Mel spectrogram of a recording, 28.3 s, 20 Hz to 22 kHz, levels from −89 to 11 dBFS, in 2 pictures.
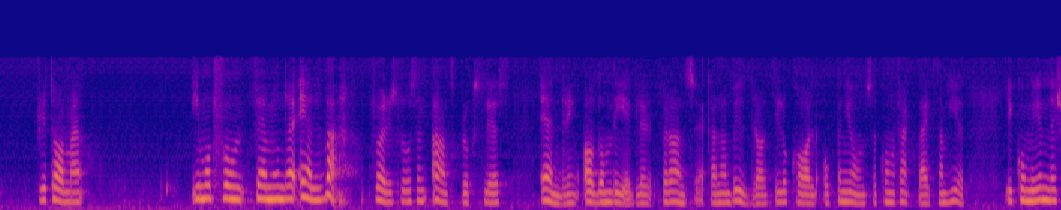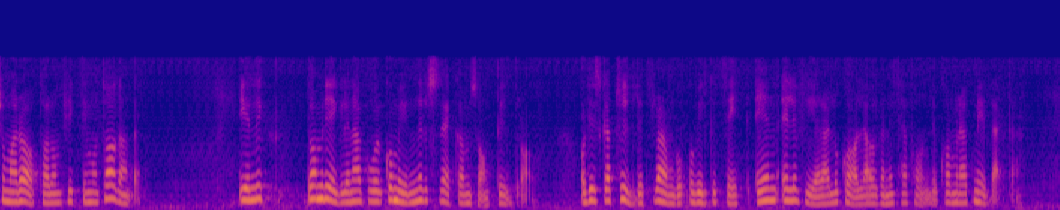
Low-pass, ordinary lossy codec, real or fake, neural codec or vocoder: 7.2 kHz; none; fake; codec, 16 kHz, 0.9 kbps, LongCat-Audio-Codec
